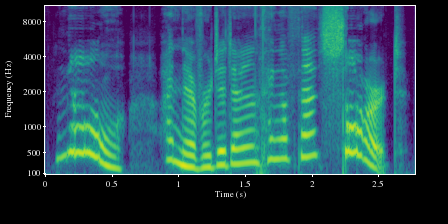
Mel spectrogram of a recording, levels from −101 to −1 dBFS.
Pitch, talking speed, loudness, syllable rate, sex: 340 Hz, 175 wpm, -16 LUFS, 7.1 syllables/s, female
